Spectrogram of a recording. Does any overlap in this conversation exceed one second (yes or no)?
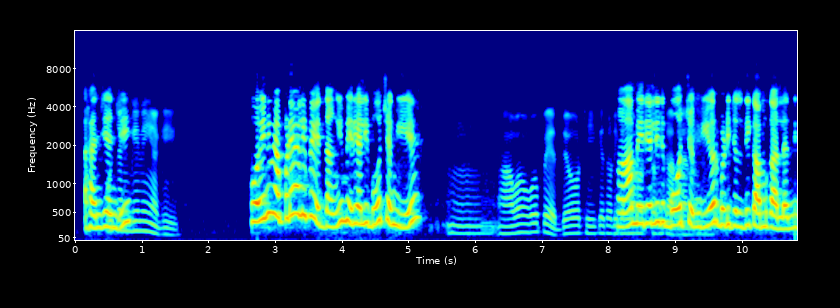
yes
